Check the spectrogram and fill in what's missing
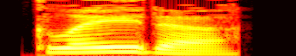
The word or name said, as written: gleda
